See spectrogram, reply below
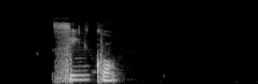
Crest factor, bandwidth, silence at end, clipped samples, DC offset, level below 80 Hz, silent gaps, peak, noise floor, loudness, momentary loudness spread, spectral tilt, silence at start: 22 dB; 9.4 kHz; 1.4 s; under 0.1%; under 0.1%; -58 dBFS; none; -2 dBFS; -74 dBFS; -21 LUFS; 13 LU; -4.5 dB/octave; 0.5 s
